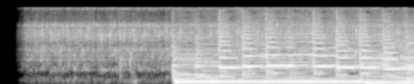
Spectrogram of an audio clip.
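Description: Water trickling and splashing down a small artificial rock waterfall into its pools. After about a second and a half, loud music comes in with a deep held bass and quick high notes, covering the water.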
